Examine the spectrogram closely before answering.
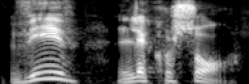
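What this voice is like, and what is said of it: Attempted French accent. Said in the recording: “I'm trying my trying my French accent, my best French accent. ... it's almost certainly not”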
